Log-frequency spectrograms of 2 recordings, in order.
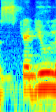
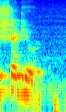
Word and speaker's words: schedule: it comes to repentance example schedule and schedule most of us think one is right whatever we have learned schedule or schedule we think that that is right but actually both are right one is american one is a british so many teachers have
